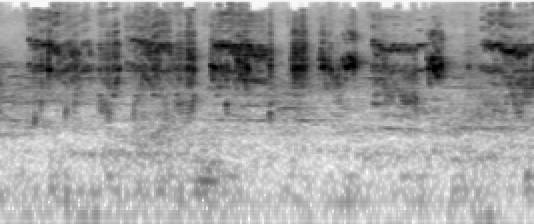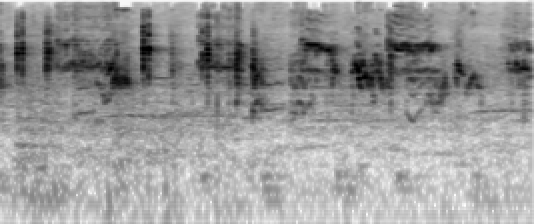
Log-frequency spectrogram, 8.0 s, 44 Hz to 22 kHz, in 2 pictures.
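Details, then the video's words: Colourful pet budgerigars on May 2, 2023; a flock giving continuous high warbling chatter and chirps in overlapping bursts. "Beautiful colors Budgies parrots"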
